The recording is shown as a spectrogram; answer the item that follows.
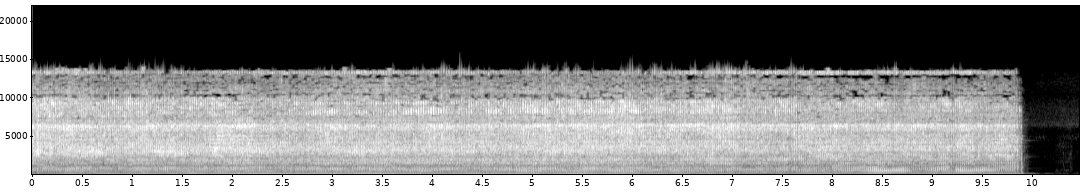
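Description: WorkPro 3/8-inch cordless ratchet running continuously with its socket on a bracket bolt. It cuts off suddenly at the end.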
